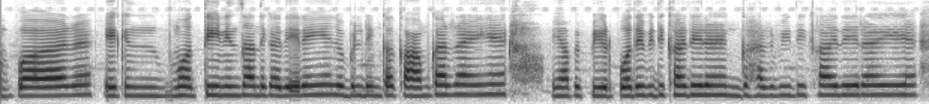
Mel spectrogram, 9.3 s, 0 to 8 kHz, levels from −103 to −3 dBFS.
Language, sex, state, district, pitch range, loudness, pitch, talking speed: Hindi, male, Chhattisgarh, Korba, 250-275 Hz, -25 LUFS, 260 Hz, 195 wpm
